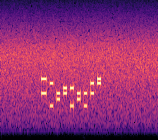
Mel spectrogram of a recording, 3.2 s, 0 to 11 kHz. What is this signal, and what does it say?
Multi-frequency trunk signalling (R1, as on North American trunks), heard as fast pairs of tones, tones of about 70 ms, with phone line noise. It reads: KP 7364329 ST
